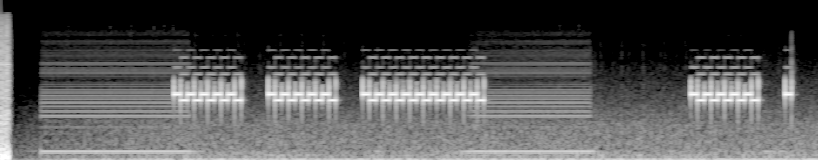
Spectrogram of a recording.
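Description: telephone ringing

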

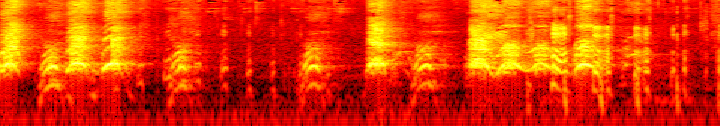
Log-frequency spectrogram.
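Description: dog barking

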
